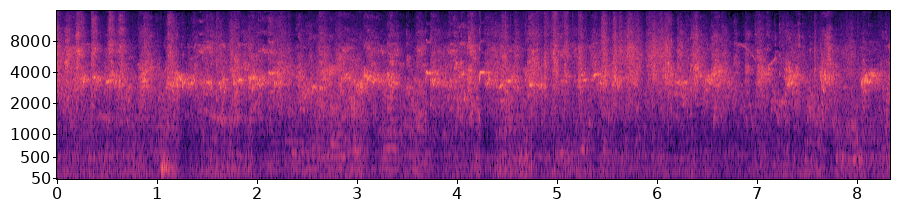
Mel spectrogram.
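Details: A noisy group of lovebirds at the zoo in Bangalore, Bannerghatta, keeping up unbroken shrill twittering and squeaking for several seconds, with clicky bursts in the high chorus throughout.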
